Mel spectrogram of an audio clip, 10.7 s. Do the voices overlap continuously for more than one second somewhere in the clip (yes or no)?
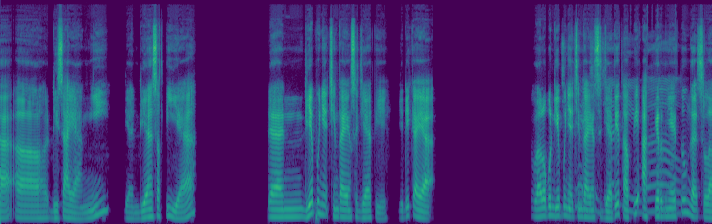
yes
